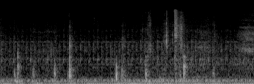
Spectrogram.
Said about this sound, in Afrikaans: En ek hoef nie so te skree teen die boot se engines as ek met jou wil praat nie.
